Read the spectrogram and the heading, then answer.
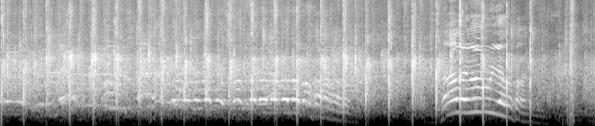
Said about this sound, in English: Woo! Come on, why don't you clap your hands right now? Hallelujah.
